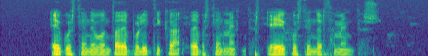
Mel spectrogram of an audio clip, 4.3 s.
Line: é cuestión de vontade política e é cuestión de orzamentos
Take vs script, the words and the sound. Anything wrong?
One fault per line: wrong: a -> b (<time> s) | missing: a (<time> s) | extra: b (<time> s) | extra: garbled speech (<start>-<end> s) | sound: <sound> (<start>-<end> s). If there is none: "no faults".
extra: garbled speech (1.9-2.6 s)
